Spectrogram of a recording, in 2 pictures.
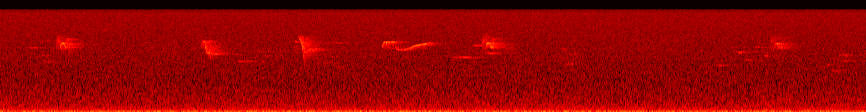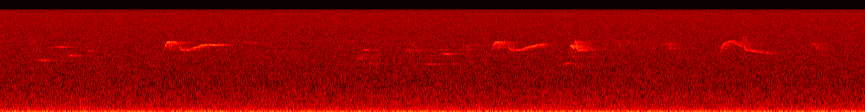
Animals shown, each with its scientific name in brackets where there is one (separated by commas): Ovenbird (Seiurus aurocapilla), Eastern Wood-Pewee (Contopus virens), Hermit Thrush (Catharus guttatus), Blue-headed Vireo (Vireo solitarius), Black-throated Green Warbler (Setophaga virens), Wood Thrush (Hylocichla mustelina)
